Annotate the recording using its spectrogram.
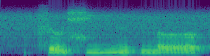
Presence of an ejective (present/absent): absent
